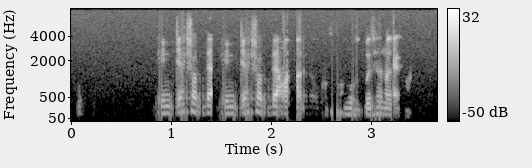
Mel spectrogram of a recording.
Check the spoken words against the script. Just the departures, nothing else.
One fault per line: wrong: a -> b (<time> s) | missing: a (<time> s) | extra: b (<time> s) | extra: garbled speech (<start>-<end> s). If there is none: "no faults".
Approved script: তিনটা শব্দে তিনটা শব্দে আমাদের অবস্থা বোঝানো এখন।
no faults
